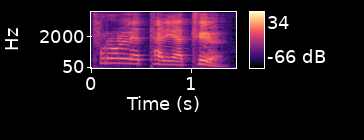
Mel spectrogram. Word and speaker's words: 프롤레타리아트: 건 아니고요 뭐 우리는이 프롤레타리아트 보통 이제 프랑스처럼 발음을 해서요 프랑스처럼 발음을 해 가지고 어 프롤레타리아라고 그 맨 끝에는 발음하지 않기도 하는데요네 이제이 프롤레타리아가 뭐 어떻게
